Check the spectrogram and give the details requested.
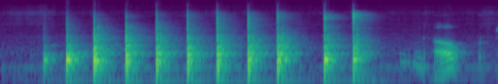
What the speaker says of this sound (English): now we're going to hammer them into the side.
